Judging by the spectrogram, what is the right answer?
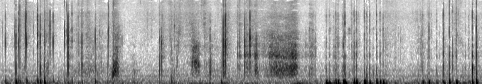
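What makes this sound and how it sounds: Long nails scratch and tap along the top and face of a closed, hollow, rectangular black hard-shell zippered case, likely also scratching along the zipper edge. Crisp, dry scratches and quick taps come in irregular bursts, with a longer rasping scrape in the middle. Heavier, hollow low thumps follow near the end.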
